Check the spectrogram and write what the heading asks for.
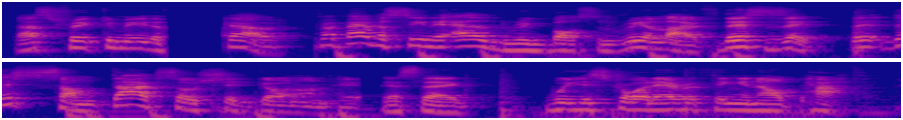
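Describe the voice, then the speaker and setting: Man mocking outfits, lively exclaiming voice. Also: fairly high pitch, roomy sound. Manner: mocking, exclaiming, rhetorical questions. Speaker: YouTuber reacting to fashion looks. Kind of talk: comedic reaction commentary.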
